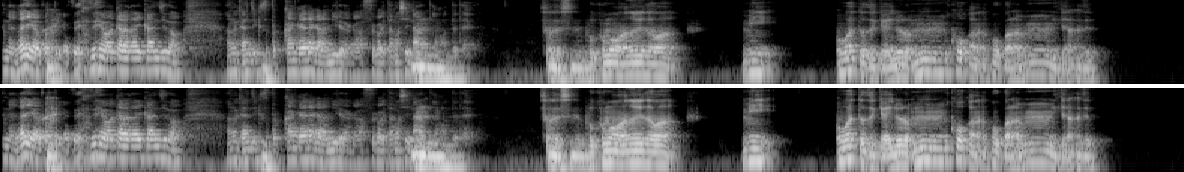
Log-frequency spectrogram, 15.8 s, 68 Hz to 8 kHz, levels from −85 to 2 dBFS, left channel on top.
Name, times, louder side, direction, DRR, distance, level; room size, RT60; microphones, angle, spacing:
voice 1, 0.0-5.6, left 1 dB, 35° left, 0.6 m, -22 dB
voice 2, 5.5-6.1 7.2-9.0 9.9-10.3 11.1-14.7, right 3 dB, 60° right, 0.5 m, -19 dB
4.7 x 2.6 x 2.5 m
head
